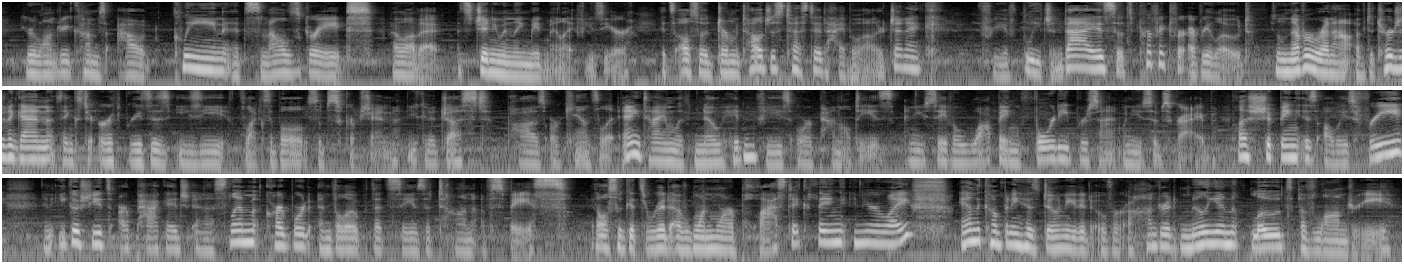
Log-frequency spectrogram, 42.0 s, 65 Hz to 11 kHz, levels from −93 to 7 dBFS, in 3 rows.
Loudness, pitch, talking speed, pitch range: -24 LUFS, 150 Hz, 165 wpm, 135-185 Hz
